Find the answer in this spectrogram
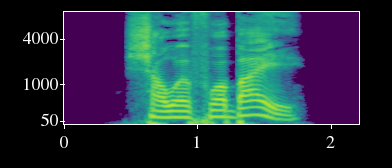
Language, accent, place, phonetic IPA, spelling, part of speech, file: German, Germany, Berlin, [ˌʃaʊ̯ə foːɐ̯ˈbaɪ̯], schaue vorbei, verb, De-schaue vorbei.ogg
- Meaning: inflection of vorbeischauen: 1. first-person singular present 2. first/third-person singular subjunctive I 3. singular imperative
